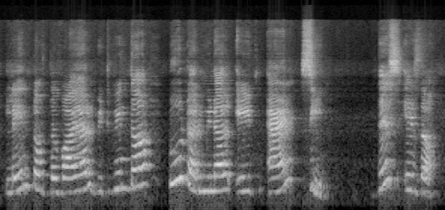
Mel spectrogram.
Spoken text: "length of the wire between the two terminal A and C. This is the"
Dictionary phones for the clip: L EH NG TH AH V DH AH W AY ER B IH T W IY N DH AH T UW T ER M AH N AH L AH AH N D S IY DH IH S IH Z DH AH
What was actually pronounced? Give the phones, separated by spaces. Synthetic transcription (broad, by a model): L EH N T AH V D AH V AY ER B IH T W IY N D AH T UW T ER M AH N AH L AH AH N D S IY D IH S IH Z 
